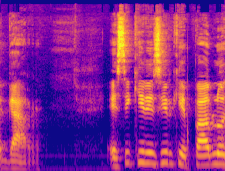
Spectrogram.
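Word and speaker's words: γάρ: ese conector hemos visto con mucha frecuencia se pronuncia Gar ese quiere decir que Pablo está apoyando es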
